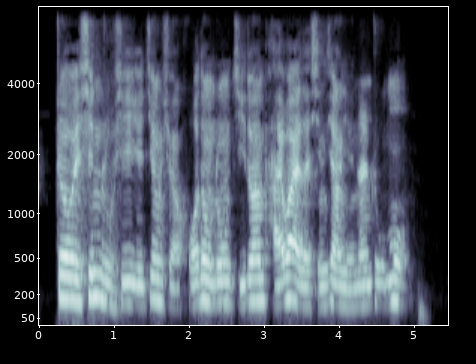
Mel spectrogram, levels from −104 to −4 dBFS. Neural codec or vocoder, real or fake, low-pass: vocoder, 24 kHz, 100 mel bands, Vocos; fake; 7.2 kHz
